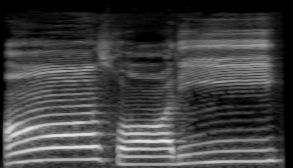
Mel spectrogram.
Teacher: نون ساکن کو تھوڑی دیر ناک میں چھپانا ہے ، انصاری، اور چھوٹی مد کو بھی ادا کرنا ہے، انصاری، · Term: اخفا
